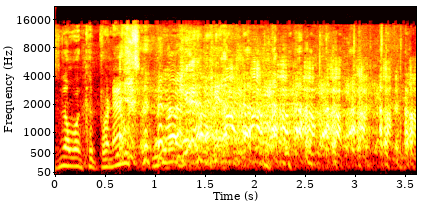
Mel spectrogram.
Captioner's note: laughing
